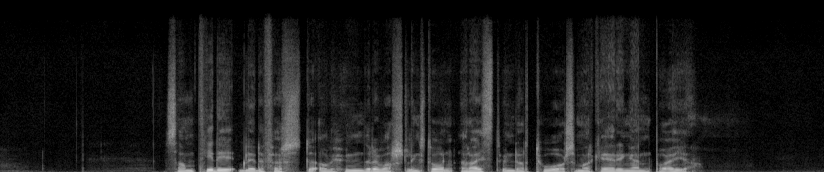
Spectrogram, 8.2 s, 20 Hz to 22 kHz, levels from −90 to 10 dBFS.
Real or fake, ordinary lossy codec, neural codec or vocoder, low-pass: fake; none; codec, 44.1 kHz, 7.8 kbps, DAC; 19.8 kHz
